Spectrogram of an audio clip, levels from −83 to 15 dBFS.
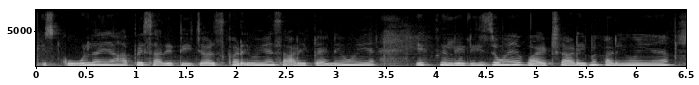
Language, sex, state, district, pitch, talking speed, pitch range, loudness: Hindi, female, Uttar Pradesh, Etah, 230 Hz, 220 wpm, 220-240 Hz, -15 LUFS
